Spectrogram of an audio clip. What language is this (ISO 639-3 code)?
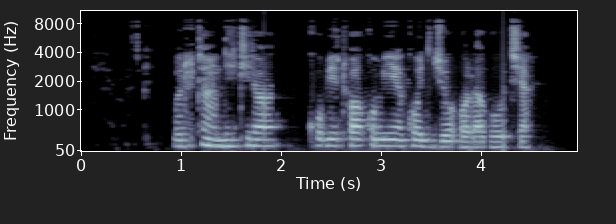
lug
